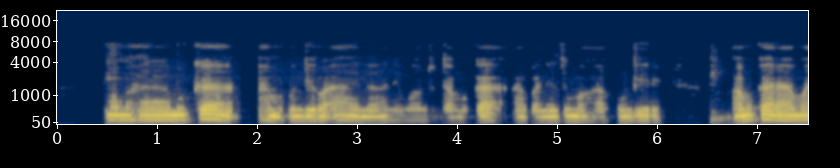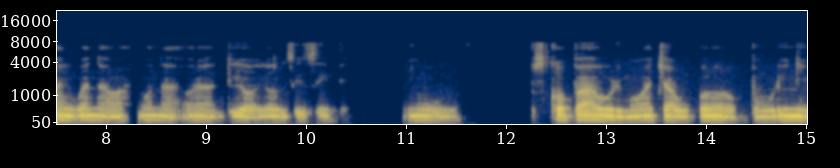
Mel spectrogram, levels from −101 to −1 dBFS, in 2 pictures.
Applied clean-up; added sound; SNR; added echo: none; none; none; none.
